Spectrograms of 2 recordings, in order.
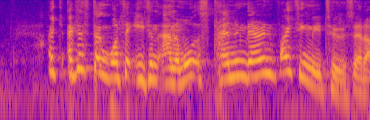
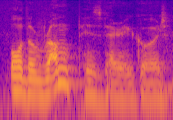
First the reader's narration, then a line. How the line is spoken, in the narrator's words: murmured the animal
